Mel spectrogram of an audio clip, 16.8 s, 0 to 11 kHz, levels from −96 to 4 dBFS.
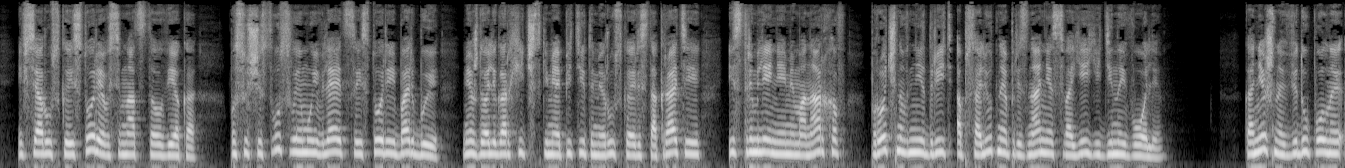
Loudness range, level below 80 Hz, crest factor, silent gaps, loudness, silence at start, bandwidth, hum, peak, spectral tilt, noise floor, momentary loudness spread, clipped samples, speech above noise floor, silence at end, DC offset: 2 LU; -48 dBFS; 14 dB; none; -14 LUFS; 0.25 s; 11 kHz; none; -2 dBFS; -5 dB/octave; -74 dBFS; 6 LU; under 0.1%; 60 dB; 0 s; 0.4%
